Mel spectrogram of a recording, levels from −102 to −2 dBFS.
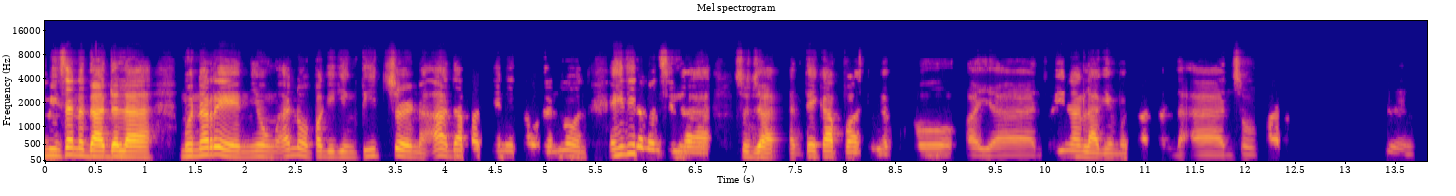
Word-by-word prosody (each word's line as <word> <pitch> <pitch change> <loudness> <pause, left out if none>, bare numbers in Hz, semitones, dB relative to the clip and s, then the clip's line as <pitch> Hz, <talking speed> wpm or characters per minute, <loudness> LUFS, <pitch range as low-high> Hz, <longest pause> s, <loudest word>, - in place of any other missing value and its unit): minsan 185 +2 +5
nadadala 155 -3 +8 0.3
mo 165 +2 0
na 195 +2 +6
rin 155 -8 +4
'yong 155 -2 -2
ano 175 +2 -2
pagiging 150 -2 -6
teacher 170 -1 0
na, 130 -3 -10
"Ah, 180 -3 0
dapat 175 +2 -2
ganito, 160 0 -11 0.2
ganon," 160 -5 -5 0.2
eh, 190 - +1
hindi 240 +2 0
naman 185 -5 0
sila 145 -3 -2 0.2
estudyante, 155 0 -2
kapwa 155 -2 +1 0.2
sila - - -12
guro, 100 -1 -10 0.2
ayan. 95 0 -9
'Yon 165 0 -12
ang 160 - -3
lagi 125 -2 -2
mong 120 - -12
tatandaan, 100 - -11
so 105 +2 -11
parang 330 +7 -10 1.0
hmm. 125 -6 -18
155 Hz, 135 wpm, -24 LUFS, 135-170 Hz, 1.0 s, nadadala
